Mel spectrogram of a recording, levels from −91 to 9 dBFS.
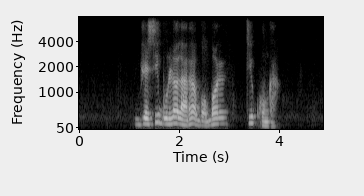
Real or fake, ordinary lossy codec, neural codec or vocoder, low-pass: fake; Opus, 16 kbps; autoencoder, 48 kHz, 32 numbers a frame, DAC-VAE, trained on Japanese speech; 7.2 kHz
